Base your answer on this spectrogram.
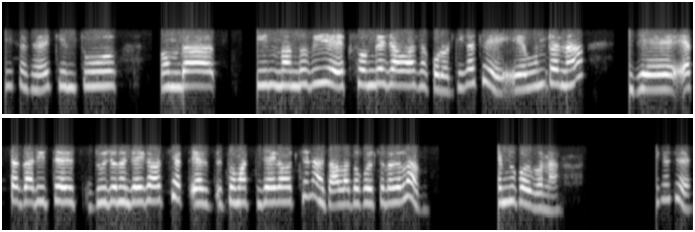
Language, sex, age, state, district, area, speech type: Bengali, female, 18-30, West Bengal, Malda, urban, conversation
